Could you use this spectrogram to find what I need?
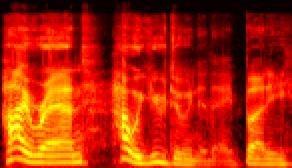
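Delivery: put-on American accent. Podcast co-host greeting the host Rand, in a fake American accent. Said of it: "your American accent stuff".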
